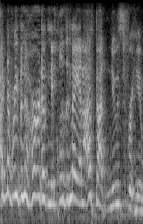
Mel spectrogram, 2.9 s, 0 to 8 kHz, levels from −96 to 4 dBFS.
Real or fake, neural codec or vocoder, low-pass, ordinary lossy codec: fake; codec, 16 kHz, 4 kbps, FunCodec, trained on LibriTTS, 50 frames a second; 7.2 kHz; Opus, 32 kbps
